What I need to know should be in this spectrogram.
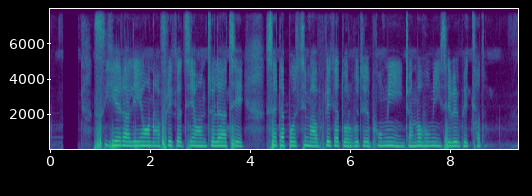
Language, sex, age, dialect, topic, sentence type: Bengali, female, 18-24, Western, agriculture, statement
